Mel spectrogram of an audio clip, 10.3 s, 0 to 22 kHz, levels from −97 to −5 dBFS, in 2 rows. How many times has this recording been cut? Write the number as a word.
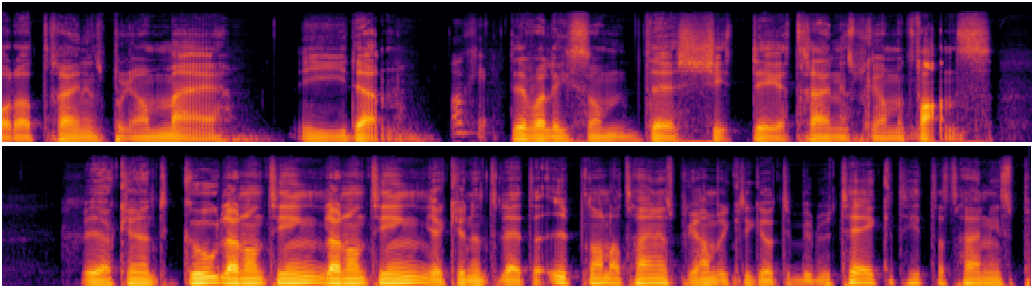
five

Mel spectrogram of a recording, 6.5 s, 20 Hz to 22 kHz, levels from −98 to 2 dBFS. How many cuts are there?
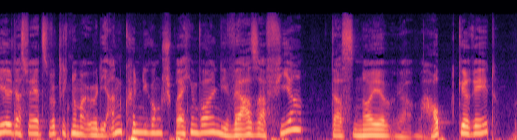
one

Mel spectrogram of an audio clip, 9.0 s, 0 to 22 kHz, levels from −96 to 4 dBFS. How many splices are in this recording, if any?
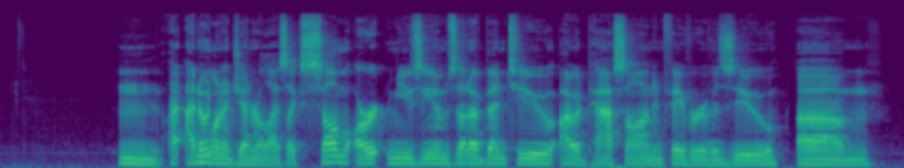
two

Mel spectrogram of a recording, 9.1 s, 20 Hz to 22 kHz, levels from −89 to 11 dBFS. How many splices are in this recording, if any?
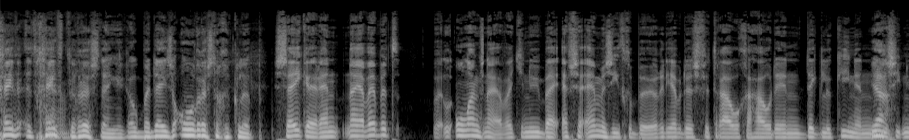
one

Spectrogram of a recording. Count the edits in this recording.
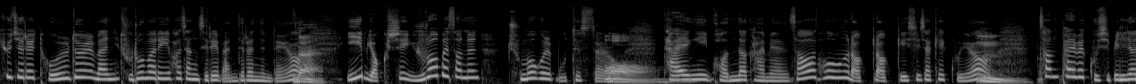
six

